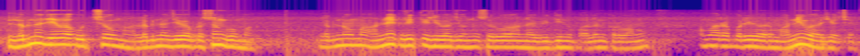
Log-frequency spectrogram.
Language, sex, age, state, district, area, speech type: Gujarati, male, 18-30, Gujarat, Junagadh, urban, spontaneous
